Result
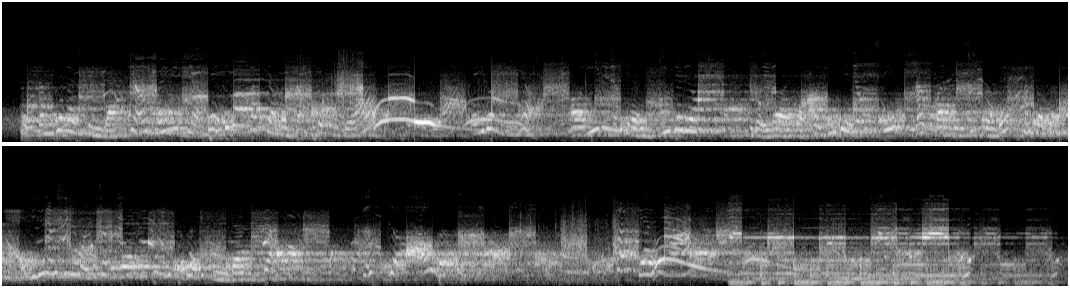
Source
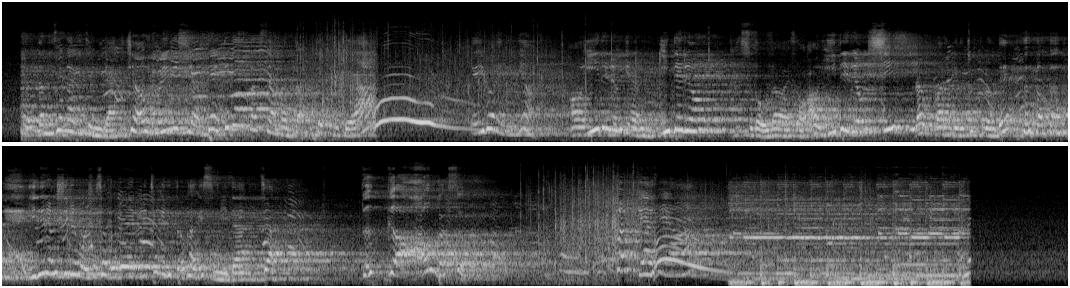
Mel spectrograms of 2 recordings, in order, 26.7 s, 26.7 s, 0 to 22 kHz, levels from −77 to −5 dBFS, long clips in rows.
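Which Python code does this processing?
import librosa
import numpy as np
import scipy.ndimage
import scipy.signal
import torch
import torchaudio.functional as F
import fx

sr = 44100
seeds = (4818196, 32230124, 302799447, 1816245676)

p1 = fx.peak_eq(x, sr, hz=81.0, db=-12.0, octaves=0.28)
p2 = p1 + fx.echo_feedback(p1, sr, ms=1098, feedback_pct=33, wet_db=-11.0, dry=0)
y = fx.filter_held_lowpass(p2, sr, hz=3.1, low_hz=610.0, high_hz=1700.0)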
